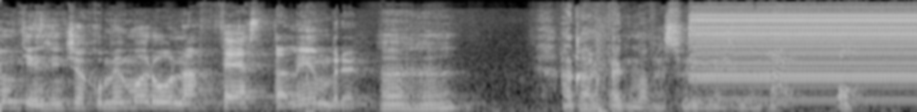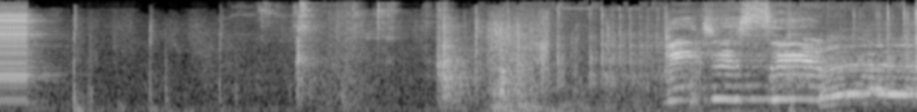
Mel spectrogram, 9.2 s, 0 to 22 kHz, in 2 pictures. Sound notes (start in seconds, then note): 3.4 door buzzing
